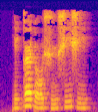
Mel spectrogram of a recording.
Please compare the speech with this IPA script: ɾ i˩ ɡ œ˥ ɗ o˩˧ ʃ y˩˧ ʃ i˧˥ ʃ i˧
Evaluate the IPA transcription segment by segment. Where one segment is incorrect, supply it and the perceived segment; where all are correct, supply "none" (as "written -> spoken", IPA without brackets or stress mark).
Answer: none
